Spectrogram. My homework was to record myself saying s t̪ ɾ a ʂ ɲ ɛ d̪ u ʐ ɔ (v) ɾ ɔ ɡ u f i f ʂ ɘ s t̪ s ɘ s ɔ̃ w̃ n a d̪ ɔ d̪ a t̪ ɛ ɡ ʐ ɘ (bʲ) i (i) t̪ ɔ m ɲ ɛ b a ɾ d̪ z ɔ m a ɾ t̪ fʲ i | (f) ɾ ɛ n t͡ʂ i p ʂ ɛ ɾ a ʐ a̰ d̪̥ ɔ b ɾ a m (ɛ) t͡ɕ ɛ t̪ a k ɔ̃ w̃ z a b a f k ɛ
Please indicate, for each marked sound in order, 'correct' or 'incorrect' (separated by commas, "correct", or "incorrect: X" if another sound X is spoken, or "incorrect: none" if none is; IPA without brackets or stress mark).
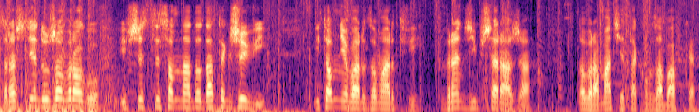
correct, incorrect: vʲ, correct, incorrect: v, incorrect: a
